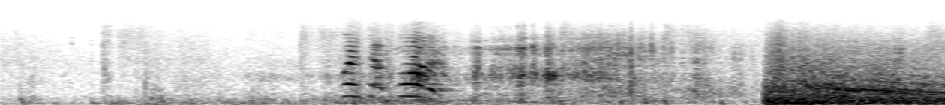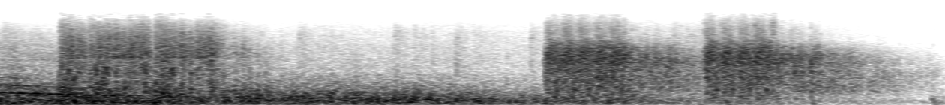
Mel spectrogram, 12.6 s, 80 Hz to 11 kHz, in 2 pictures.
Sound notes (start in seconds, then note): 5.0 bomb exploding; 5.4 guns firing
